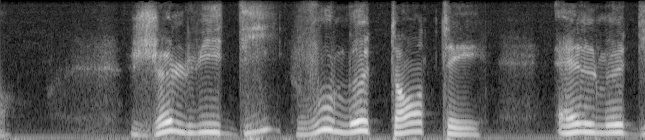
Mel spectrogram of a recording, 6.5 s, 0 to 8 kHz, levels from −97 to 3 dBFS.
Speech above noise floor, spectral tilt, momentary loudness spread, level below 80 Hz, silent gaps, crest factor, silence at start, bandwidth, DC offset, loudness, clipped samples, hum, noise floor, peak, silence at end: 29 dB; -6 dB/octave; 14 LU; -40 dBFS; none; 18 dB; 0 s; 8 kHz; under 0.1%; -16 LUFS; under 0.1%; none; -45 dBFS; 0 dBFS; 0 s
